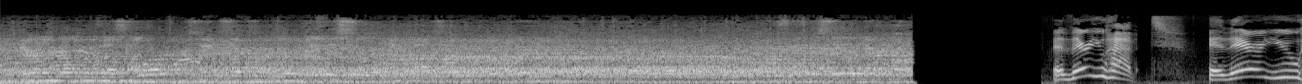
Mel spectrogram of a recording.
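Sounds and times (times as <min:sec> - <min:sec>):
large crowd booing: 0:00.0 - 0:09.2
scattered applause: 0:00.0 - 0:09.2
speech: 0:10.6 - 0:13.0.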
